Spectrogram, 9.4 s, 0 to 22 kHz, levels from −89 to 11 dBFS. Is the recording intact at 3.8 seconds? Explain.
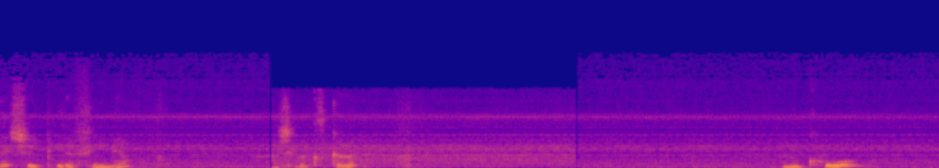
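No. From 2.70 s to 5.78 s the recording likely comes from an input switched to a poorer device, with the system changing to a lesser input partway through and back again. That device passes nothing above 10.5 kHz, so the sound goes duller at 3.8 seconds, with a faint new noise floor well below the signal. The level stays about the same, and a 20 ms gap of silence marks the change.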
